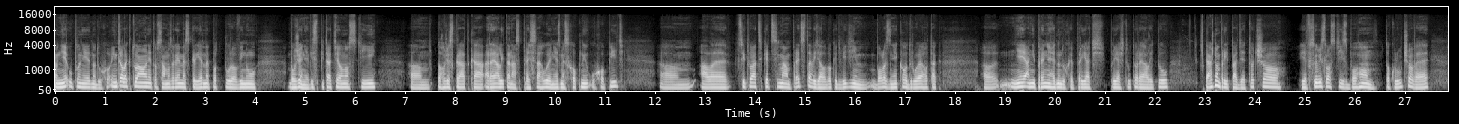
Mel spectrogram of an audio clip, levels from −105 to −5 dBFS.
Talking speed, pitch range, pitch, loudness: 140 wpm, 120-135 Hz, 125 Hz, -24 LUFS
